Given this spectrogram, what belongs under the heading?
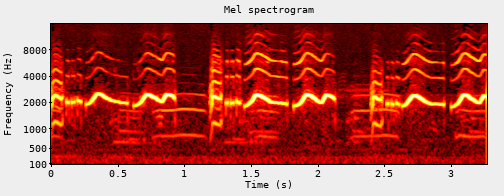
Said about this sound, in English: Their sweet songs fill the warm air. Songs such as those of McCown's longspur, lark bunting, and the willet.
